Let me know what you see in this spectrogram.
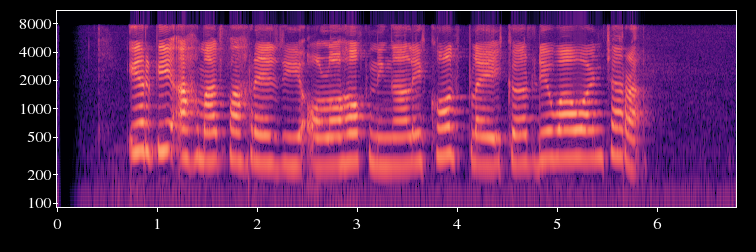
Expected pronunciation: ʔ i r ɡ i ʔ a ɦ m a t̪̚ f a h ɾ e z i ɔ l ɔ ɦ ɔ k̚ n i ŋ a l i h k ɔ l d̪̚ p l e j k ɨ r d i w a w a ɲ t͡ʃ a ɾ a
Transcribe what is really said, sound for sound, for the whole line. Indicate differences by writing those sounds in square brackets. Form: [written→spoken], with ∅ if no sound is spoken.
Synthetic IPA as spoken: ʔ i r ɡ i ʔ a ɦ m a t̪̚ f a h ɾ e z i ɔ l ɔ ɦ ɔ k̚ n i ŋ a l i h k ɔ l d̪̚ p l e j k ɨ r d i w a w a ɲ t͡ʃ a ɾ a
